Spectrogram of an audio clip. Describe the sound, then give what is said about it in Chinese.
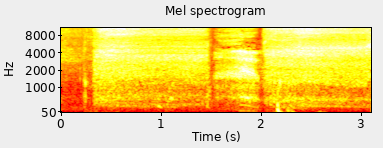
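A voice reading a Chinese children's story imitates a character puffing out his cheeks and blowing hard: several weak, airy, hissing exhalations in a row, with brief catches of breath between them, soft and unimpressive. “气喘吁吁的声音，对，一点都不震撼。”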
